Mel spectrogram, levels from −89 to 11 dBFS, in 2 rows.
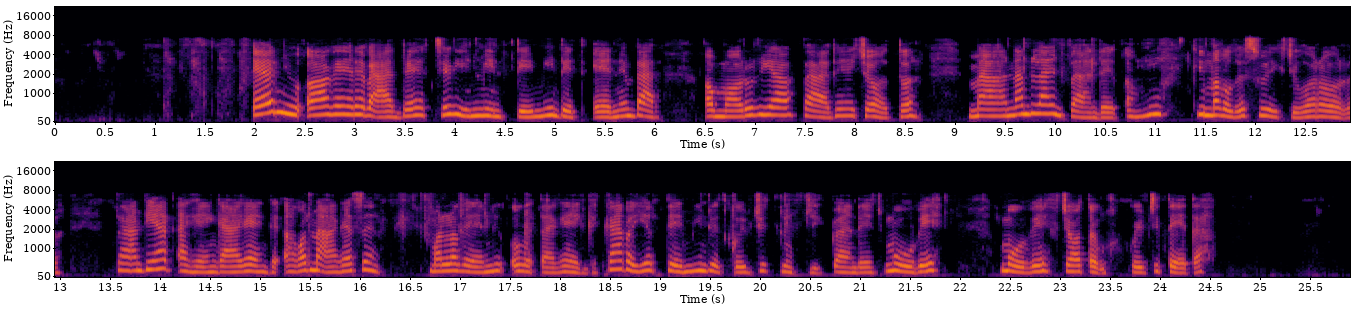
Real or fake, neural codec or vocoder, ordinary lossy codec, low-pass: fake; codec, 16 kHz, 4.8 kbps, FACodec; Opus, 64 kbps; 7.2 kHz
